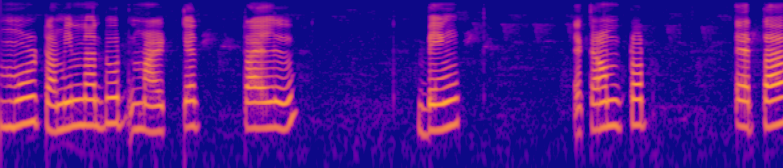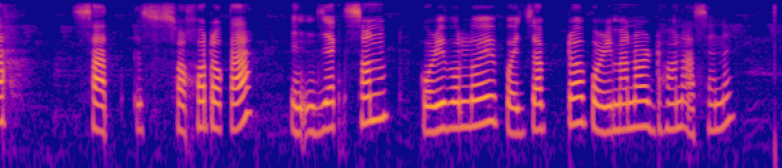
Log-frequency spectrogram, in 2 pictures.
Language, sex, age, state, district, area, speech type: Assamese, female, 60+, Assam, Dhemaji, rural, read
